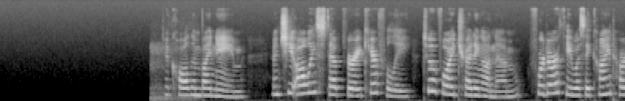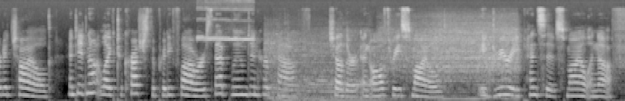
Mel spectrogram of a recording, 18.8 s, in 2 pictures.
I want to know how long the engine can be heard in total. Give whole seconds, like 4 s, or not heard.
4 s.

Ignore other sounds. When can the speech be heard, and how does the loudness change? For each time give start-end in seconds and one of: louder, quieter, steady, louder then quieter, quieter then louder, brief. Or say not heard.
2.5-18.7 steady.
